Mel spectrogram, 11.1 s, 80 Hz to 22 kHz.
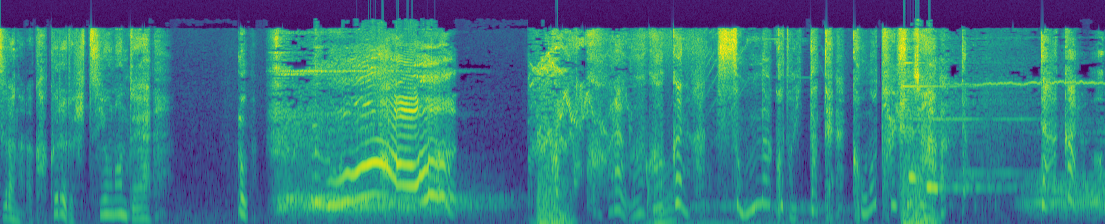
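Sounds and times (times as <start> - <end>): woman moaning: 3.1 - 4.6.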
